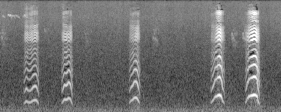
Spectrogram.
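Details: Young Cooper's hawk at a desert watering hole in hot weather, complaining to its mother, apparently to be fed: five harsh, arched, nasal wails with rich harmonics, spaced roughly a second apart, over a low background hum.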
